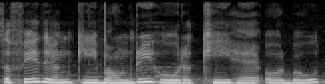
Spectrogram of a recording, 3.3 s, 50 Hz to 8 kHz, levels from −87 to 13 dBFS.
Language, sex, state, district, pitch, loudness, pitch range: Hindi, female, Haryana, Charkhi Dadri, 230 Hz, -13 LUFS, 225-255 Hz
